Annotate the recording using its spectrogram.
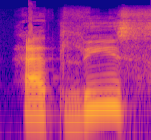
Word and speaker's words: at least: at least three times. At least 注意发长音 e，不要读 at least。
